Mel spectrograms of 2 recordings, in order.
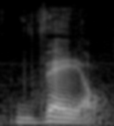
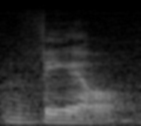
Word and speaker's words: veil: what does it say e i says a okay and let's look at ourselves while we say veil it i like that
